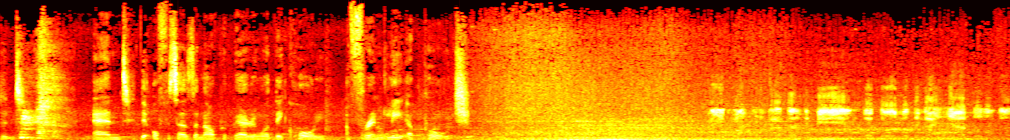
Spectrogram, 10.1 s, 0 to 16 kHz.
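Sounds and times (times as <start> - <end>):
speech: 0.0 - 5.4, 8.0 - 9.8
low engine rumble of officers' boats motoring across the sea: 4.6 - 10.1
rushing water: 4.7 - 8.0
faint high whine: 7.1 - 10.1.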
